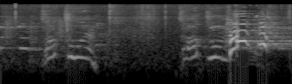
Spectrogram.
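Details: Young coonhound barking up a tree at a treed raccoon on one of its first times treeing; two short bursts of yelping barks, a handler's voice urging the dog on nearby.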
